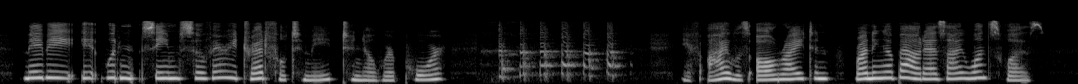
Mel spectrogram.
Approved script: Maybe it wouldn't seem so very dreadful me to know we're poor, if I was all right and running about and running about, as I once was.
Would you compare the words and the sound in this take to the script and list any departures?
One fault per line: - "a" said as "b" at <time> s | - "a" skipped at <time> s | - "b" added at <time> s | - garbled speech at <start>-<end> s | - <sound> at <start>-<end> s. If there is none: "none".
- "to" added at 2.9 s
- laugh at 4.8-6.3 s
- "and running about" skipped at 9.2 s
